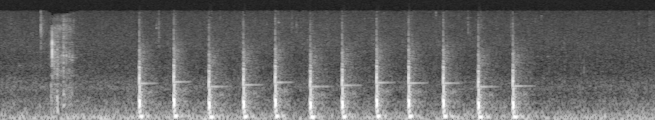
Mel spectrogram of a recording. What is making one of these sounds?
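Blocks are placed with quick repeated taps.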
